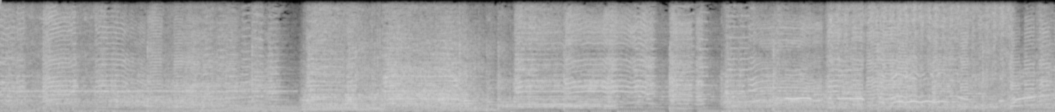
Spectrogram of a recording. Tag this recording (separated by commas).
Snare drum, Drum, Rimshot, Percussion, Drum kit, Bass drum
